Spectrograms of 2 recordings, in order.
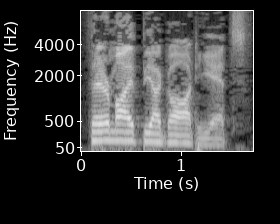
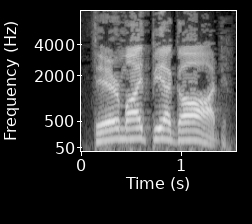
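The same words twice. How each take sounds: First: Said in the usual way. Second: Louder exclamation. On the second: Real, not acted.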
